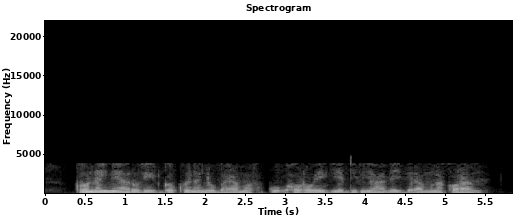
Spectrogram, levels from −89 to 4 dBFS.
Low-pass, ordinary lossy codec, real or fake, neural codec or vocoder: 7.2 kHz; AAC, 16 kbps; fake; codec, 16 kHz, 4 kbps, FreqCodec, smaller model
